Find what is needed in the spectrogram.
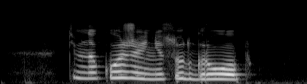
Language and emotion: Russian, sad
